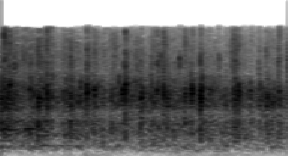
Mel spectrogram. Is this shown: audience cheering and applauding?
yes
